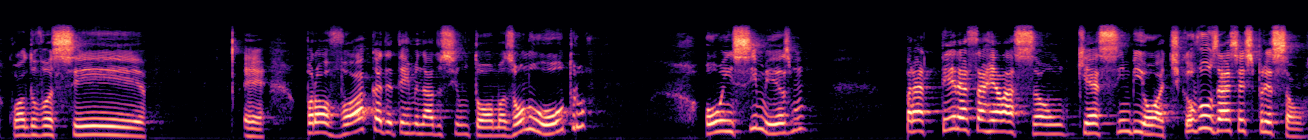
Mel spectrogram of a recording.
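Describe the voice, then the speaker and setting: A man hosts an unhurried film analysis, speaking in a warm, mellow voice. He explains ideas conversationally and often acts out small everyday examples to make his point. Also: high voice. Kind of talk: casual explanatory film commentary.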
